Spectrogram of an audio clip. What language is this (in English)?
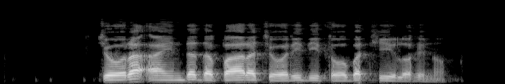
Phalura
